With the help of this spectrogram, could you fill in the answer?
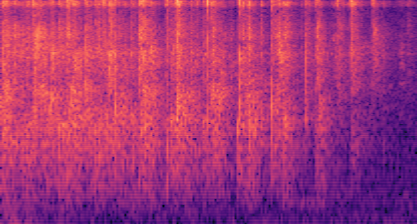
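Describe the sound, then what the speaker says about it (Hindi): Dense, sustained applause from a large crowd at a Christian worship service, steady clapping filling the whole stretch with slight swells and dips. "जोरदार तालियां खुदा की तिलावत के लिए।"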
